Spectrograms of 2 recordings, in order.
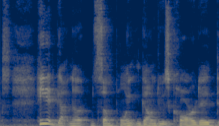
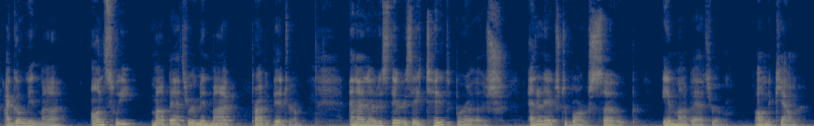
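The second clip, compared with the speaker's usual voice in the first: plain reading voice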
